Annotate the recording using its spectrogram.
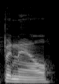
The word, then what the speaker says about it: Bunnell: My name is Rich Bunnell, pronounced with an umpty, and I'm here with...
